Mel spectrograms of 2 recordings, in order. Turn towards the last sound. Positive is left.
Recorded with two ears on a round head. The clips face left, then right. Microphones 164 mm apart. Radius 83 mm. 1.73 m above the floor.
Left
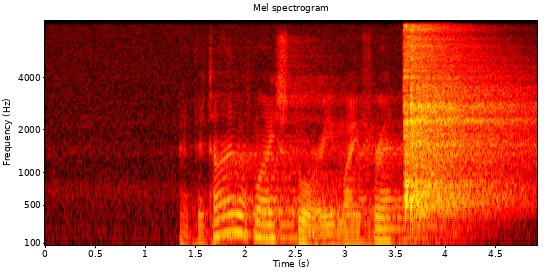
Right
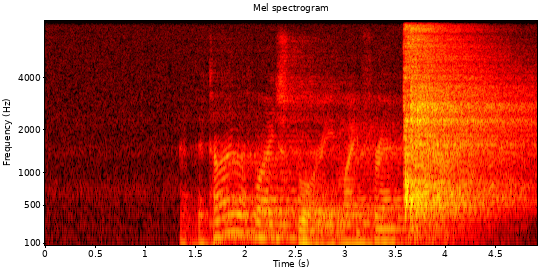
turn(degrees=25)  # may be behind; listen again after turning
